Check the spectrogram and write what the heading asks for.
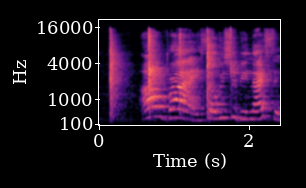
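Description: A sharp hand clap just after the start, then the woman's high, lively voice calling out, its pitch swooping up and down.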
